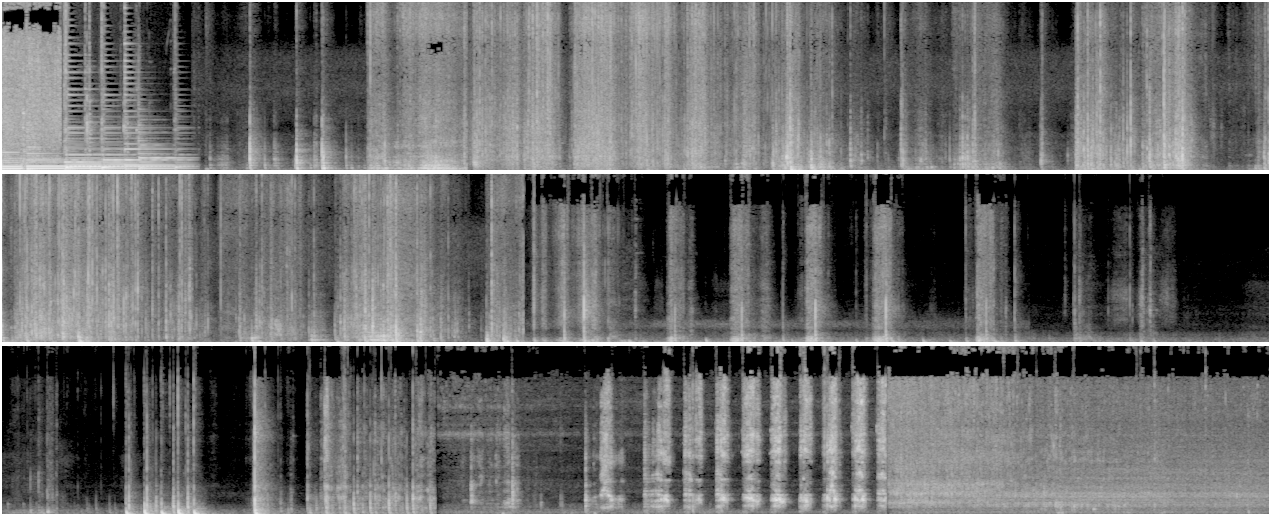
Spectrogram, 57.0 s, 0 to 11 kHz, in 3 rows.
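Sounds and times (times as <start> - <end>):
packaging crinkling and tearing: 6.9 - 13.4, 16.1 - 18.1, 18.8 - 26.9.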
